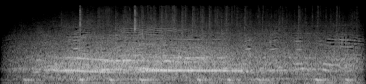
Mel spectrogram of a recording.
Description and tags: nagoya-baseballregion 17
Nagoya Dome 14.07.2013, baseball match Dragons vs Giants. Recorded with internal mics of a Sony PCM-M10
Ambient, Baseball, Crowd, Soundscape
